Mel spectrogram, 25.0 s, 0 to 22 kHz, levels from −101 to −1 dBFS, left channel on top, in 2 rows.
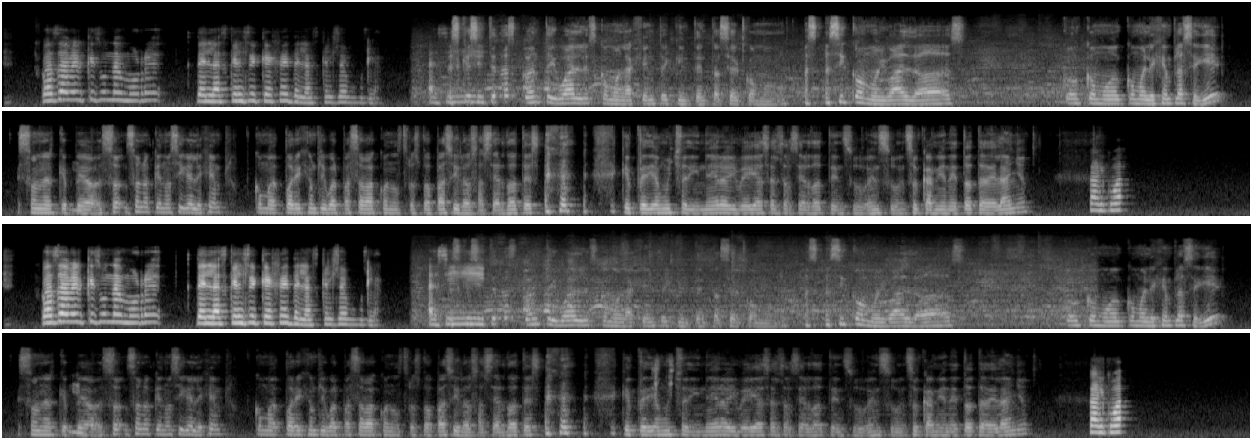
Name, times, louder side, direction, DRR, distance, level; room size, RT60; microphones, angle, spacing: voice 1, 0.4-1.6 1.9-3.8 4.3-4.8 13.2-13.3 23.4-23.7, right 8 dB, 60° right, 0.3 m, -31 dB
sound 1, 4.1-11.0, right 3 dB, 30° right, 1.2 m, -49 dB
voice 2, 4.4-9.6 10.6-12.2 12.6-14.7 15.0-22.8, left 4 dB, 80° left, 0.9 m, -39 dB
10.0 x 4.2 x 3.9 m
head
